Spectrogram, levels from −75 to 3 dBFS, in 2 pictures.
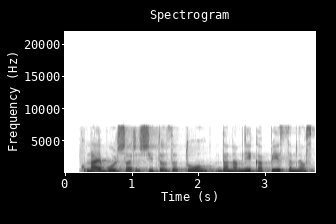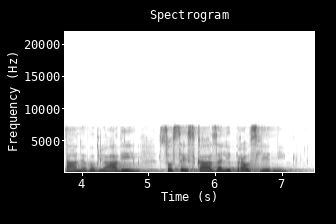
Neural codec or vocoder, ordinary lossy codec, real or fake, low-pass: none; none; real; 7.2 kHz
